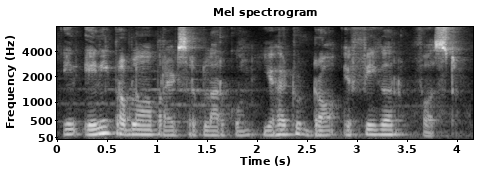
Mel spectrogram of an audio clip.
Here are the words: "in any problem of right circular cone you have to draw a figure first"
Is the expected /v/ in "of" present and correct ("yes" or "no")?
no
